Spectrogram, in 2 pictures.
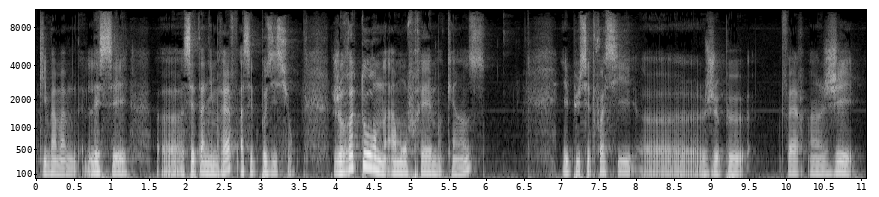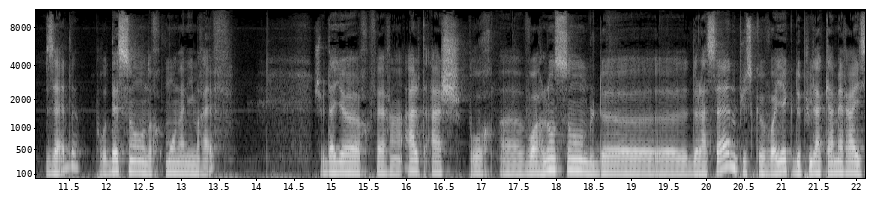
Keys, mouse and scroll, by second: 13.5-15.5 scroll down 4, 15.5 alt+h, 16.5-17.9 scroll up 4, 17.9 scroll down 4, 18.7 scroll down 1, 19.9 KP_0.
